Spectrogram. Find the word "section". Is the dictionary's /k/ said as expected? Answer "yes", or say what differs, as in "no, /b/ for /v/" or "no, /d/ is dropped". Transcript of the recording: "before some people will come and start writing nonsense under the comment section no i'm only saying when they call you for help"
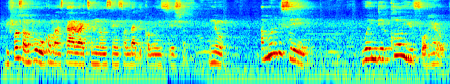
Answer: no, /k/ is dropped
